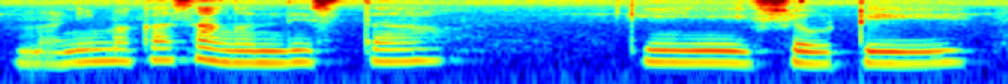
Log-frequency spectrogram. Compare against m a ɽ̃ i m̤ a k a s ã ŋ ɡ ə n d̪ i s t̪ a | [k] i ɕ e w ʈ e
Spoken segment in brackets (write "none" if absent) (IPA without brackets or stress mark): k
